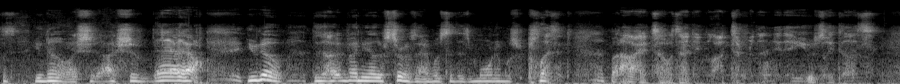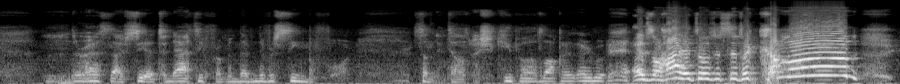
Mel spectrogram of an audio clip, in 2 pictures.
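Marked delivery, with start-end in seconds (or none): 0.3-15.1 low, hushed villain's inner voice; a brooding killer's murmured monologue, much softer; Kira's inner narration. Retold or imitated. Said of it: "we then get some narrative from Kira". 16.6-17.9 high, loud, slow frantic shout; desperate boy shrieking at a hidden enemy; frantic yell. Retold or imitated. Hayato yelling at hidden Kira.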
